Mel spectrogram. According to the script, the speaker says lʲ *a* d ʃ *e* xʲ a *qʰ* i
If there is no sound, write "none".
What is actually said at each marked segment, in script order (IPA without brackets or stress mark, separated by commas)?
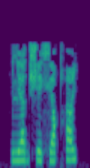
a, e, qʰ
